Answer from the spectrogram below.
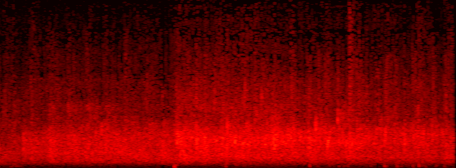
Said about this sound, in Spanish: Aleluya. Dale palmas al rey.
